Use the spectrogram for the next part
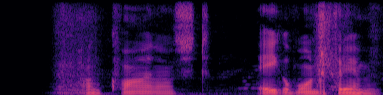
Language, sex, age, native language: Icelandic, male, 13, Icelandic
